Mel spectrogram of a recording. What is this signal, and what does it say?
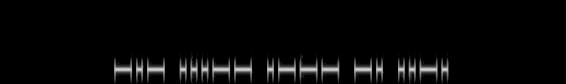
Morse code, heard as a keyed tone, about 22 wpm, 700 Hz. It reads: K3JNF
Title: USA Call Signs - 3x Character Spacing - 22wpm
